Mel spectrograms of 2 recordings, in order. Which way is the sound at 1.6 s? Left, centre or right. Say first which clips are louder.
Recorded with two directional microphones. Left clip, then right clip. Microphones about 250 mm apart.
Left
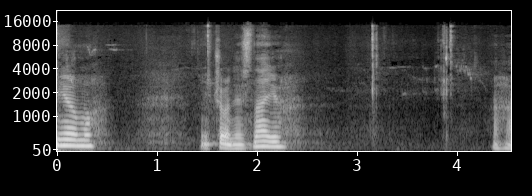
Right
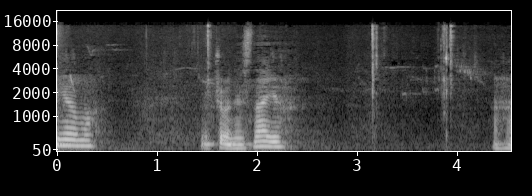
Left 7 dB; left.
